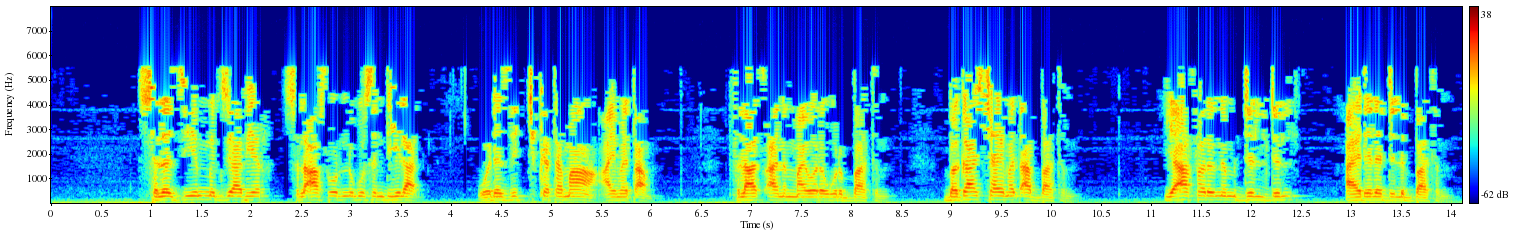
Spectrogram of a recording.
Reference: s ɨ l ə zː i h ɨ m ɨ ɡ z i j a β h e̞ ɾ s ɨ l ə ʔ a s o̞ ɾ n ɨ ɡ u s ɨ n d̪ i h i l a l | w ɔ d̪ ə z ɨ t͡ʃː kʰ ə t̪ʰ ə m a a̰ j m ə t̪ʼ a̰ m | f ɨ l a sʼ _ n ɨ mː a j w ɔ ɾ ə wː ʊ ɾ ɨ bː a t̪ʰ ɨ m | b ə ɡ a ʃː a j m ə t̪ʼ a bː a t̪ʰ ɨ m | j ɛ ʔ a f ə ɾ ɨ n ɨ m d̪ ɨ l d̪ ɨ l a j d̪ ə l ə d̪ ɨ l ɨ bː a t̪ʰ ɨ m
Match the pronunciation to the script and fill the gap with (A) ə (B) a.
B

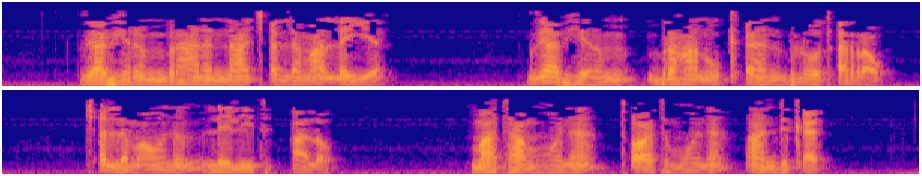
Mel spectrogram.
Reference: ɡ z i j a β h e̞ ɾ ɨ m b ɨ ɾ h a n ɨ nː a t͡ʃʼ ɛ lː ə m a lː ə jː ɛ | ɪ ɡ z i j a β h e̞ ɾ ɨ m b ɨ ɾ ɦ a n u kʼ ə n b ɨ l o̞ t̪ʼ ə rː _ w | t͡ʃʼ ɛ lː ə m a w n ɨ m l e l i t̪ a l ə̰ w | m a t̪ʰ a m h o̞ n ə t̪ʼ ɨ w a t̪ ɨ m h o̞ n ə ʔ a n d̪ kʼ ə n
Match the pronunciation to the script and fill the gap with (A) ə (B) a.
B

